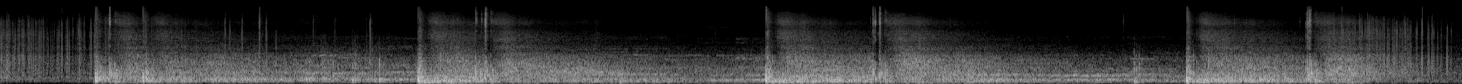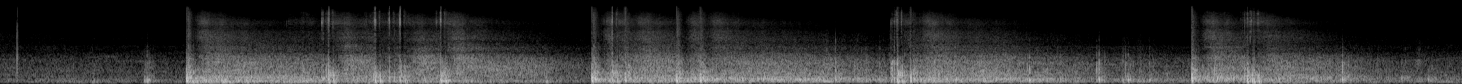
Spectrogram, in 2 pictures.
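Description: Aerial fireworks show: shells bursting with sharp booms every one to four seconds, about a dozen in all, each followed by a rolling rumble that dies away before the next.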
